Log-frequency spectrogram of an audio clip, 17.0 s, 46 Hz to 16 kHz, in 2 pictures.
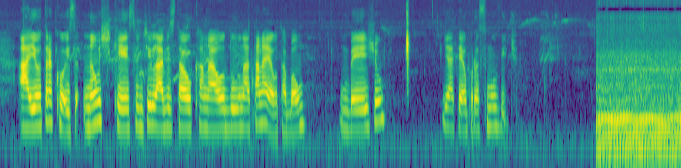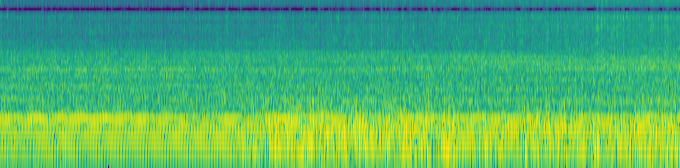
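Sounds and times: engine humming: 7.5s - 17.0s.

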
